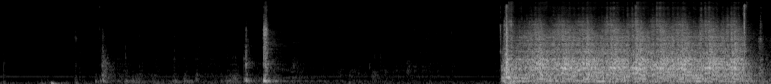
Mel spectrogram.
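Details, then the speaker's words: Model A Ford starter, miked, freshly charged battery, fresh spark plugs: steady, strong starter whir about two and a half seconds; cranking now fine, problem was wiring, most likely the ground, not the starter. "Ah, all right. That is much better. That's not the greatest starter I've ever heard, but that is fine."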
